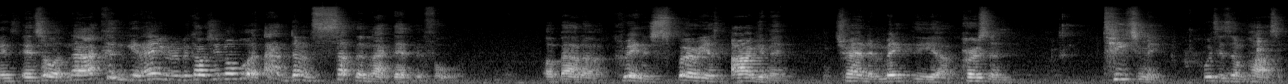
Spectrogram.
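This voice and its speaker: The recording has audible room echo. Noticeable background noise is present as well. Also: man, moderate pace. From US South, Memphis, Tennessee. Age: 50s. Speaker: teacher. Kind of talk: lecture. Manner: animated.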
